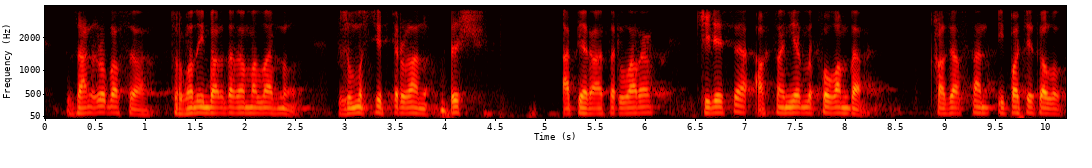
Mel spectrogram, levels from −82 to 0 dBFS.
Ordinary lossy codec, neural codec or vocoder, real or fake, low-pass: none; codec, 16 kHz, 1 kbps, FreqCodec, larger model; fake; 3.6 kHz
